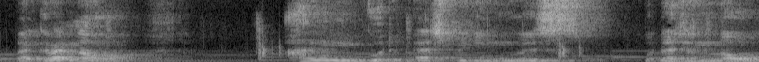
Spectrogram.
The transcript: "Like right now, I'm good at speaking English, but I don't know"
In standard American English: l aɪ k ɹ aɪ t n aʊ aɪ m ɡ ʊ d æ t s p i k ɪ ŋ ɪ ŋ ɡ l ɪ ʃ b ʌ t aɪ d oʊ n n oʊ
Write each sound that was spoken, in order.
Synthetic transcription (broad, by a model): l aɪ k ɹ aɪ t n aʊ aɪ m ɡ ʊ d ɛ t s p i k ɪ ŋ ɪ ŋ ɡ l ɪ s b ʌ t aɪ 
